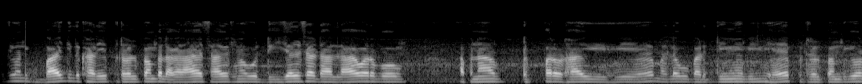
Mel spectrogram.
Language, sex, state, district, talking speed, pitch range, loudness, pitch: Hindi, male, Chhattisgarh, Bilaspur, 190 wpm, 120-130 Hz, -22 LUFS, 125 Hz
